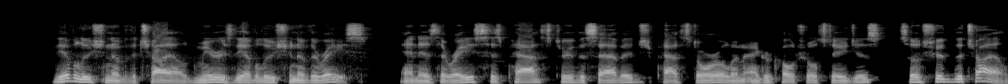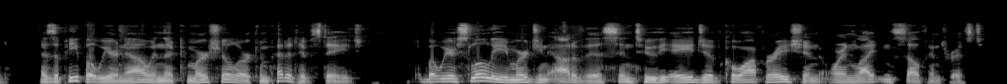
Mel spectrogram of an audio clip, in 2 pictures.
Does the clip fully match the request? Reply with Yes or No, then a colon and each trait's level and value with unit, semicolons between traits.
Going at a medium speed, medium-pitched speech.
No: average, 175 wpm; low, 100 Hz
